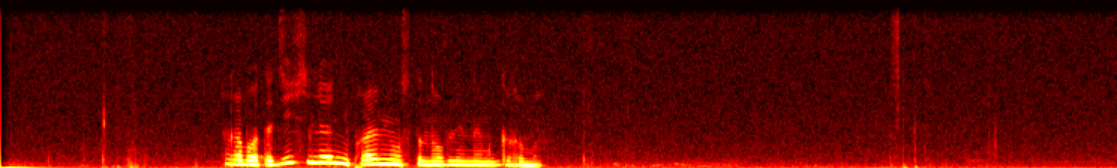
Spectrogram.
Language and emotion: Russian, neutral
